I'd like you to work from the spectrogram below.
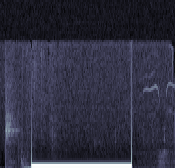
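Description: A telephone line tone signals an incoming call: one steady, mid-pitched electronic tone that holds evenly for about a second and then stops abruptly, with no voices.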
